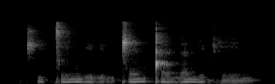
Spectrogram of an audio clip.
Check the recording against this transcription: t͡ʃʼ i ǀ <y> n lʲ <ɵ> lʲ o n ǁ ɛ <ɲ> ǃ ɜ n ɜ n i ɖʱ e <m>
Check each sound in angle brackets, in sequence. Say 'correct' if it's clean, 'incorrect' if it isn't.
incorrect: e, correct, incorrect: n, incorrect: n

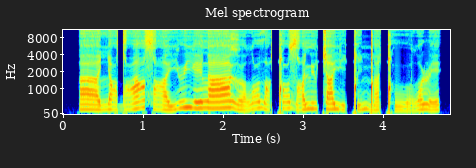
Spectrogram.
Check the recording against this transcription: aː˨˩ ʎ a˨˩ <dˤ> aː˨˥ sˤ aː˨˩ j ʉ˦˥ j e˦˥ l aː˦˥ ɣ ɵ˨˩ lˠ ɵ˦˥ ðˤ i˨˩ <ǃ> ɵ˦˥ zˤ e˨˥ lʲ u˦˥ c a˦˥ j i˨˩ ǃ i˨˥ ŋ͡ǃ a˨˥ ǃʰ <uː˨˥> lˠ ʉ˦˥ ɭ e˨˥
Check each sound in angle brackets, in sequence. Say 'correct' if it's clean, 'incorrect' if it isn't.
correct, correct, incorrect: uː˨˩

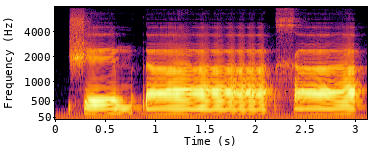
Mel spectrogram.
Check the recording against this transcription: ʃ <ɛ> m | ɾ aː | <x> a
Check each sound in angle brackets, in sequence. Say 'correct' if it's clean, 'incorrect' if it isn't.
correct, correct

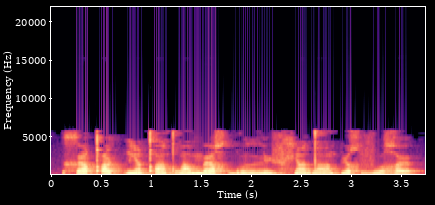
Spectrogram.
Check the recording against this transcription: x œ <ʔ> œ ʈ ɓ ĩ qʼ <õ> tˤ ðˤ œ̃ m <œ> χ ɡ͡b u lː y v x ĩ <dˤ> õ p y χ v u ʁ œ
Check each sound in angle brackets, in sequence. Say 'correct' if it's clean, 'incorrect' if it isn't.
incorrect: qʼ, incorrect: ũ, correct, correct

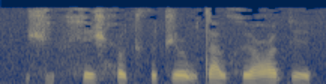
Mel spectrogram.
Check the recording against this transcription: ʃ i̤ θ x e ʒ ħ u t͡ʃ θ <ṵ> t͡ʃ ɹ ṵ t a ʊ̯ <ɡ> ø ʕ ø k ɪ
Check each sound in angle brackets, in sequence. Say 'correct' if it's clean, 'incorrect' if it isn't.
incorrect: u, incorrect: x

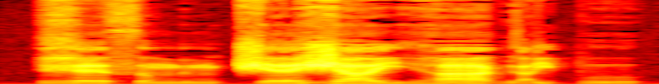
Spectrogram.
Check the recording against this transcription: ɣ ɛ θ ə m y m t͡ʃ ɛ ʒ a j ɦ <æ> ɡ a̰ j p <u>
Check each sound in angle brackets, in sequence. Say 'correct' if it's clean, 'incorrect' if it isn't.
incorrect: a, correct

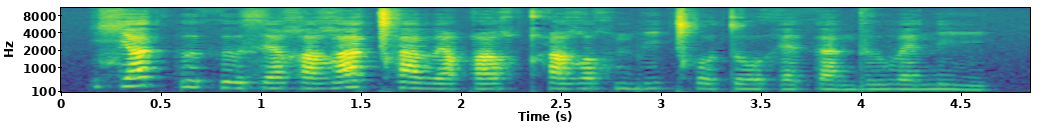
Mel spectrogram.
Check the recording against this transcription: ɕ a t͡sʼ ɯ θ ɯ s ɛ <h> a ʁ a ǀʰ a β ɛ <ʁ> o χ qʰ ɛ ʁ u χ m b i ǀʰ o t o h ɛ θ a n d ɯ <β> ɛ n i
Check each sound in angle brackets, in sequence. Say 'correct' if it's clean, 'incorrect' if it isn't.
incorrect: χ, incorrect: q, correct

